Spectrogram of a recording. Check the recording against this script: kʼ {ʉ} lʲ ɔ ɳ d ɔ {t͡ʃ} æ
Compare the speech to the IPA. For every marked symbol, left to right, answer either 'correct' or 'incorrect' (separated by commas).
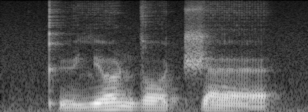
correct, correct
